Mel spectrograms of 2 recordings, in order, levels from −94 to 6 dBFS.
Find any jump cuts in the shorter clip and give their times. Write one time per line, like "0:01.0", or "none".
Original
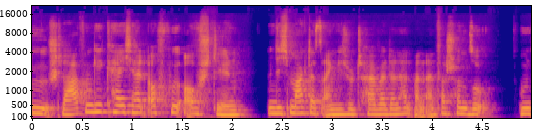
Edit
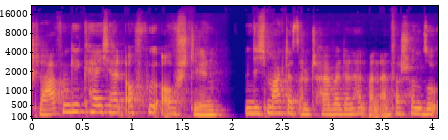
0:02.7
